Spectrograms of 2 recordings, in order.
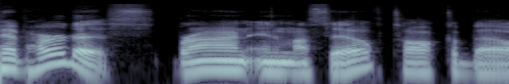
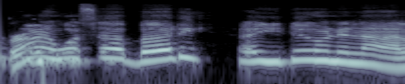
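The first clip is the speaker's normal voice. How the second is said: much higher, louder show-host welcome; hyped greeting; 5 dB louder than usual. Acted. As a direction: greet him like an over-excited talk-show host. Host greets guest as Jeremy character.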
